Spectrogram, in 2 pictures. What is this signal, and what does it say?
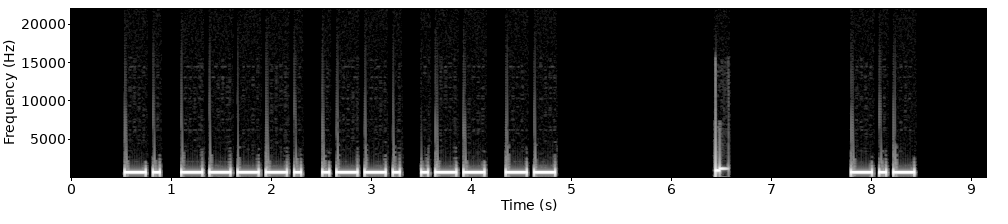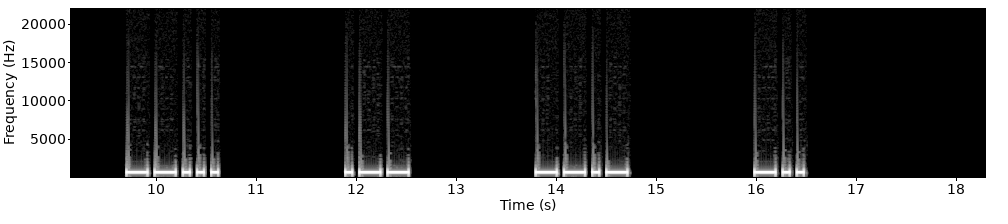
Morse code, heard as a keyed tone, about 17 wpm, spaced as for 9 wpm, 700 Hz. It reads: N9PWM K7WQD
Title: USA Call Signs - 5 Characters - 6x Character Spacing - 17wpm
